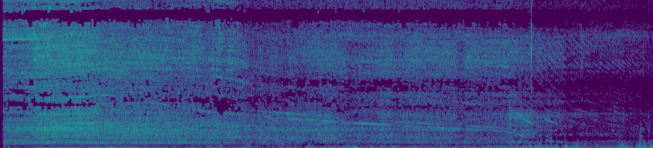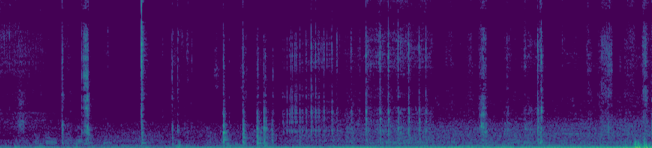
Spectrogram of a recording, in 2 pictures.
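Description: Ryobi sliding compound miter saw finishing a cut through a cement-coated EPS foam molding, its motor then spinning down with a falling whine over about six seconds. After that, scattered clicks and knocks as foam pieces are handled on the saw table.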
